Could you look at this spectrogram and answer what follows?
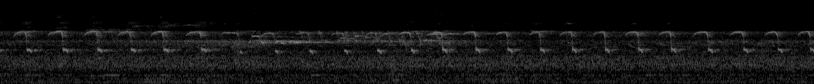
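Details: Recorded at a booted eagle nest via live webcam, Sierra de Guadarrama natural park, Spain, 2 June 2022, during a food delivery from male to female; fairly soft, quick high notes in a regular series over steady noise.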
